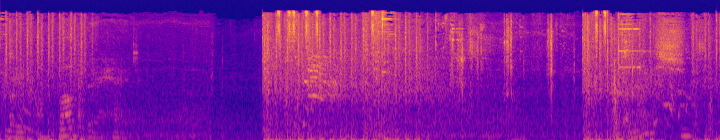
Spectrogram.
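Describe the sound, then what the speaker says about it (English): Rapid automatic gunfire in Overwatch training, fired at practice bots in long sustained bursts that break off briefly and resume, loud and close, with game voice lines and effects underneath. "Let me get you something a little more challenging to shoot at."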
